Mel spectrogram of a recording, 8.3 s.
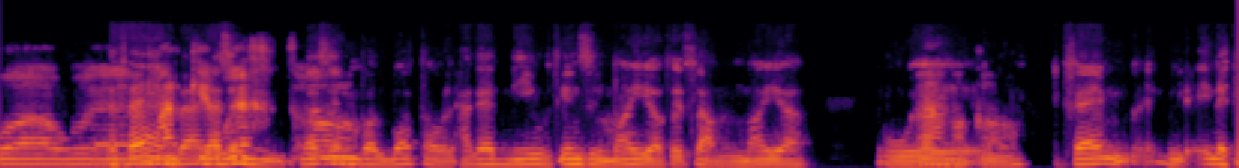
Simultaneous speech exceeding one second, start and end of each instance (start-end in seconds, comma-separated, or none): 0.6-2.4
